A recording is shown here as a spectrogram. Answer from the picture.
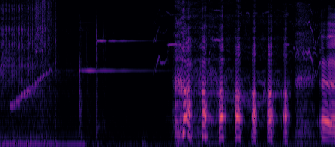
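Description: Cartoon sound effects for a hand-wound tape measure: a quick rising whistle, a held high tone, then a fast run of clicks, about six a second, through the second half.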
